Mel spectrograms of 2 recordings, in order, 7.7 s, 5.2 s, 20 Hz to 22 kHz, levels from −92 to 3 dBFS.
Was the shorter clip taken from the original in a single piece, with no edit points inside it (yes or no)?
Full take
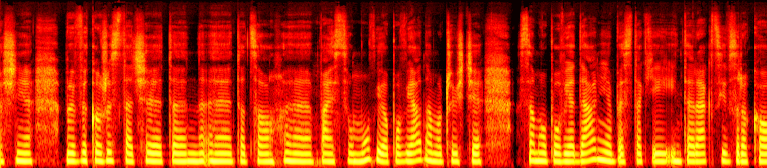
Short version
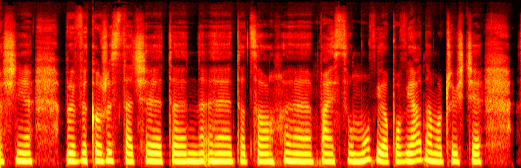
yes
